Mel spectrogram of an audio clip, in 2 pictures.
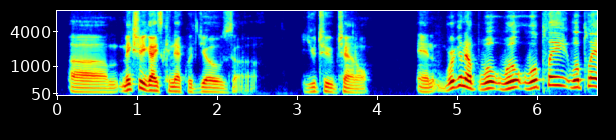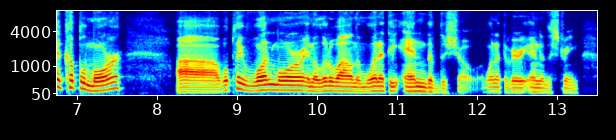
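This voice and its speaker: A man with an American accent speaks in a dark, mellow tone at a medium pitch, with very wide pitch swings and big swings in loudness. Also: moderate pace. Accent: American accent when speaking Spanish. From Los Angeles, US. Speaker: livestream show host. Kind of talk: casual livestream chat. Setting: online livestream. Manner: halting, many fillers and repeats.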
